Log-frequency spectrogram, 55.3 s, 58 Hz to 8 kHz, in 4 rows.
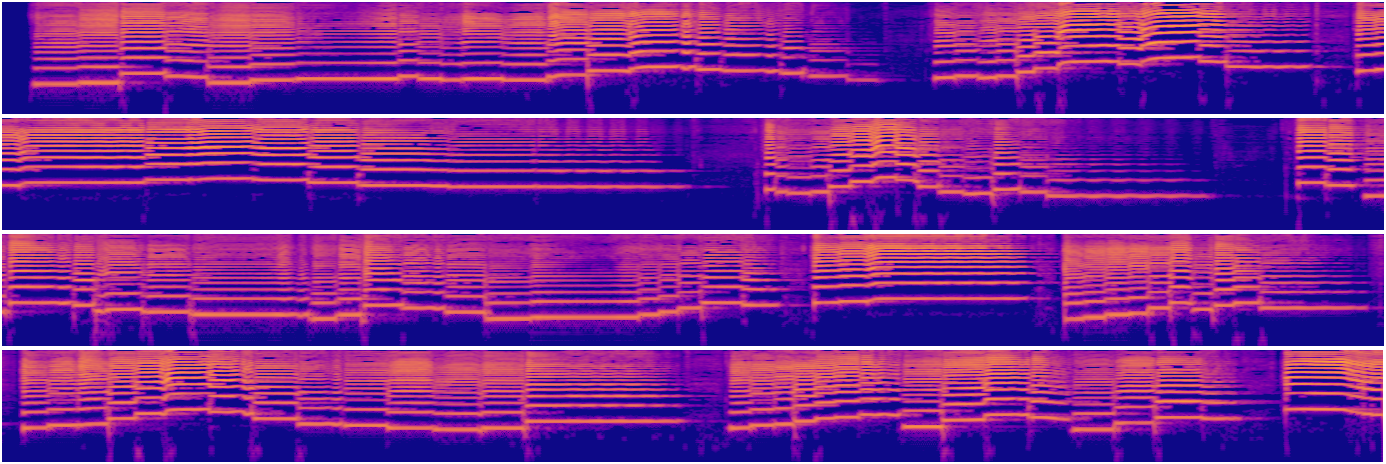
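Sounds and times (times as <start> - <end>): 
saxophone playing an etude: 0.3 - 55.2.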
